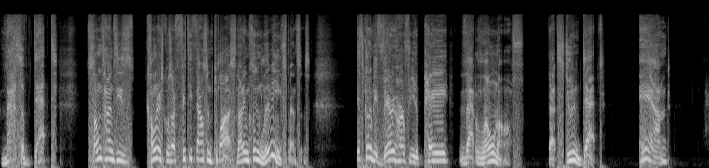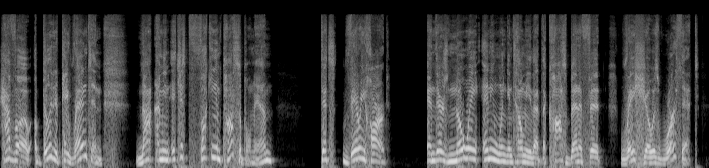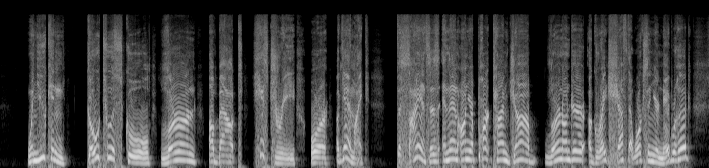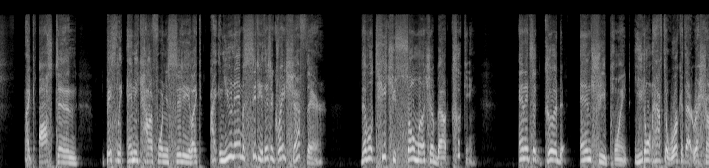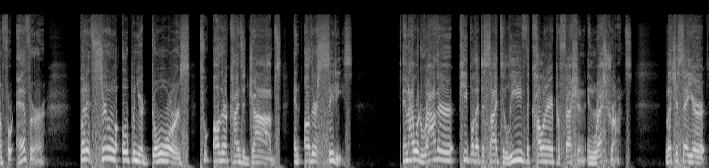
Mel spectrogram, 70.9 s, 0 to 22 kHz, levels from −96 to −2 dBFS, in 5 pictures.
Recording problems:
distortion; heavy; 6 dB below the speech

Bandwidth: 15 kHz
